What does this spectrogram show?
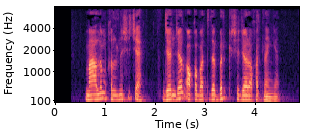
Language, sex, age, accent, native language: Uzbek, male, 18-24, Farg'ona, Uzbek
